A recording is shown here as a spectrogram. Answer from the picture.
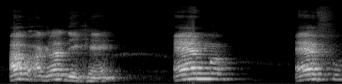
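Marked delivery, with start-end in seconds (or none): none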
